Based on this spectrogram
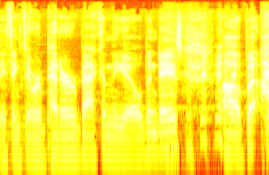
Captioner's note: laughs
